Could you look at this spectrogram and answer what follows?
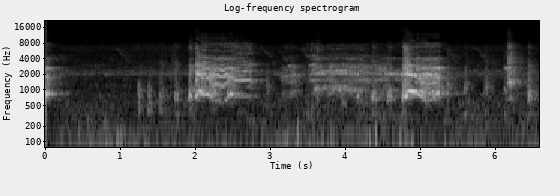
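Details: Junglefowl used as a hunting lure: a long, raspy cackling run of overlapping clucks, rising to a loud peak with a sharp squeal, then a short closing burst.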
